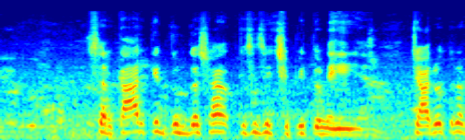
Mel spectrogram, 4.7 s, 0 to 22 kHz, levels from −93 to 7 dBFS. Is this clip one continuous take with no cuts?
yes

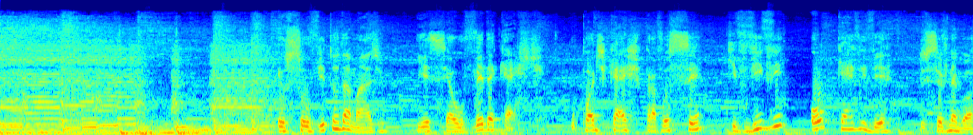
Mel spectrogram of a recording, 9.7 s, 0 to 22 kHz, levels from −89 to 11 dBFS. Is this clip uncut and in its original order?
yes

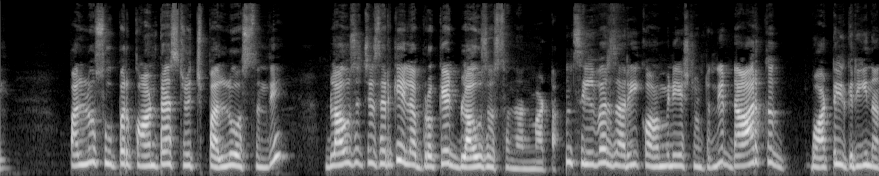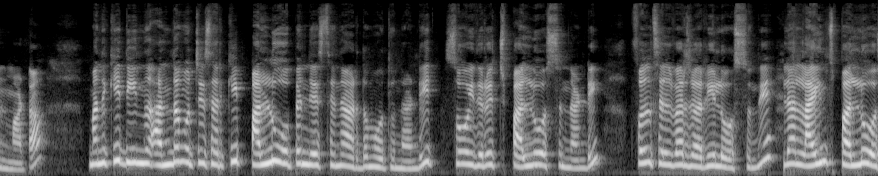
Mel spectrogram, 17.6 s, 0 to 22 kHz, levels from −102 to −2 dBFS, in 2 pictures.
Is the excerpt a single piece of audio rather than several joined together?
no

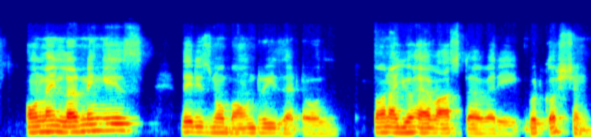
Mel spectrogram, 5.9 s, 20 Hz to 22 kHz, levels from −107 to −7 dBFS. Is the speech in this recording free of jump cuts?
no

